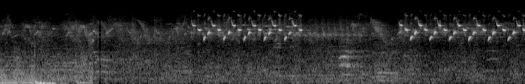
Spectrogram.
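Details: Caged hybrid European goldfinch giving short bursts of high, rapid twittering notes at about two and four seconds, separated by quiet gaps, after a low thump at the start.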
